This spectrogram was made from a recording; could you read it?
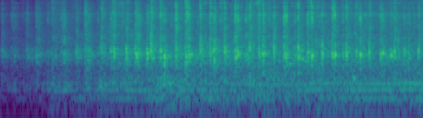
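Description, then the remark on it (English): A funeral cortege passes: a glass carriage bearing a coffin, drawn by two black Friesian horses with plumes on their heads, with a steady, rhythmic clip-clop of hooves, sharp regular clops over a low background rumble, with no talking. “Just pausing out of respect to a funeral cortege going past and the coffin being borne in a glass carriage drawn by two black Frisian horses with plumes on their heads and dad in flowers written alongside the coffin.”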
